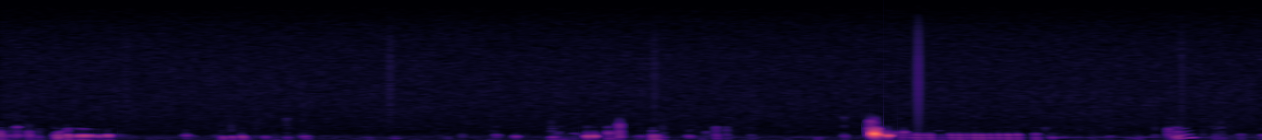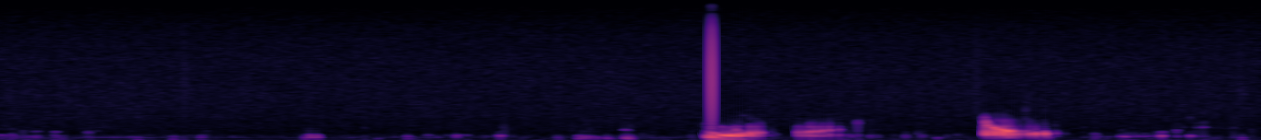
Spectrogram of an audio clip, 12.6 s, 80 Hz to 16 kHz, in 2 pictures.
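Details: Loud, resonant gurgles and growls from an empty stomach after eating almost nothing for 24 hours, then drinking plenty of water and lying on one side: hunger rumbling, borborygmi.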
